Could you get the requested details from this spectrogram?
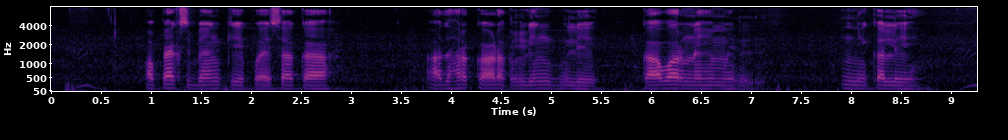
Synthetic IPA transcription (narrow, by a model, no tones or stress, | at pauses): əpɛːksbɛ̃ŋkːepə̰ɪsaka | a̰ːd̪ʱaːɾka̰ːɽəklɪ̃ŋɡlekaːʋəɾnəɦĩ | nɪkleː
